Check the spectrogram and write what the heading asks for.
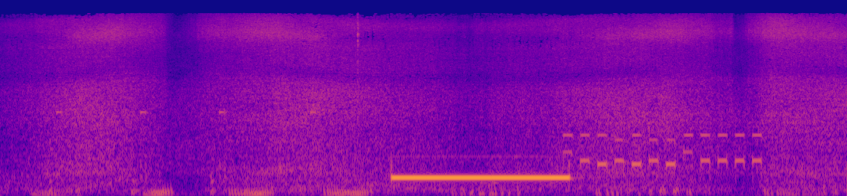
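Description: Fax machine tones: a loud, steady electronic beep held for about two seconds, then a quick run of short, higher-pitched bleeps, all over a constant noisy hiss and low rumbling.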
